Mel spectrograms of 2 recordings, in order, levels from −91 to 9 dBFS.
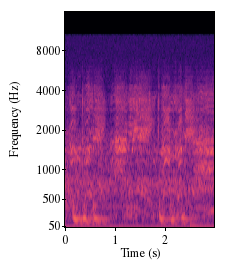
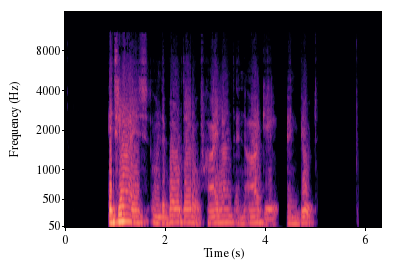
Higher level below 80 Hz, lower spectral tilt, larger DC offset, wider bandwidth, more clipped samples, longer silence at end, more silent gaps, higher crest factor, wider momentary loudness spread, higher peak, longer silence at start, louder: about the same, -46 dBFS vs -44 dBFS; second, -4.5 dB/octave vs -8 dB/octave; first, 0.8% vs under 0.1%; about the same, 11 kHz vs 10 kHz; neither; second, 0 s vs 1.35 s; neither; second, 12 dB vs 20 dB; second, 3 LU vs 15 LU; second, -14 dBFS vs 0 dBFS; second, 0 s vs 0.85 s; second, -26 LUFS vs -21 LUFS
